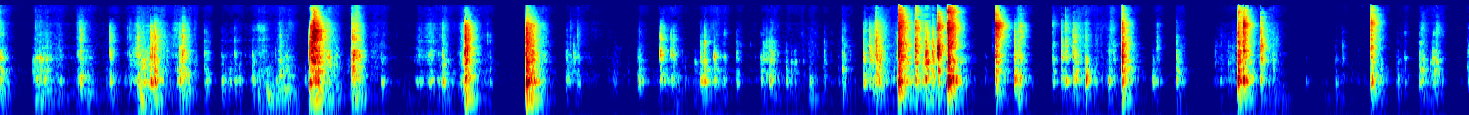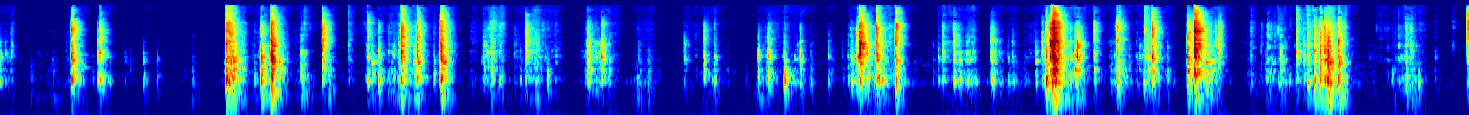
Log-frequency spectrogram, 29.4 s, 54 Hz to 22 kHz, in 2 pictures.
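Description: Irregular clicks, knocks and clatter of plastic parts being handled and taken apart on a Dyson DC41 vacuum cleaner, with a few bunches of quicker clicking.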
